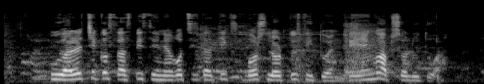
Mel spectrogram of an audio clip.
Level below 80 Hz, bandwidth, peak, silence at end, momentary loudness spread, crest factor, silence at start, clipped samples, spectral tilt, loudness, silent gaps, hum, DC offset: -64 dBFS; 11.5 kHz; 0 dBFS; 0.4 s; 15 LU; 20 dB; 0.05 s; under 0.1%; -3 dB/octave; -20 LUFS; none; none; under 0.1%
